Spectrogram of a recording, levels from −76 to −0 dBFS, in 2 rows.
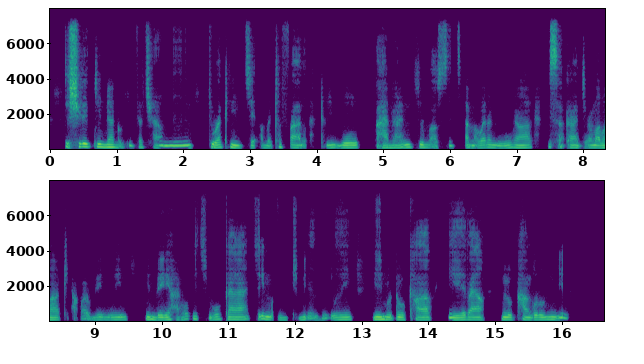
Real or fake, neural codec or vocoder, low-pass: fake; codec, 16 kHz, 0.5 kbps, FreqCodec, larger model; 7.2 kHz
